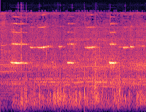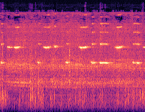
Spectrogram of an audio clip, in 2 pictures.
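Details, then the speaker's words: Car rolling: repeated high-pitched brake pad chirps over tyre rumble; a sand or stone particle wore a groove into the disc, leaving a ridge on the pad; sanding the ridge stopped it, disc needs machining. "Если хорошо прислушаться то можно услышать писк [аплодисменты] такой вот так вот свистят колодочки"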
